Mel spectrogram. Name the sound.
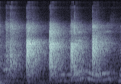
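classroom clapping for a group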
